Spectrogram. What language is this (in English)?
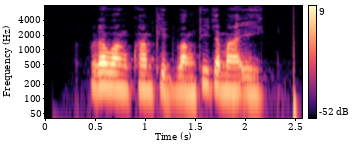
Thai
